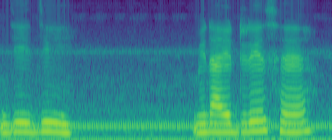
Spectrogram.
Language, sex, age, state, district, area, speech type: Urdu, female, 30-45, Bihar, Madhubani, rural, spontaneous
